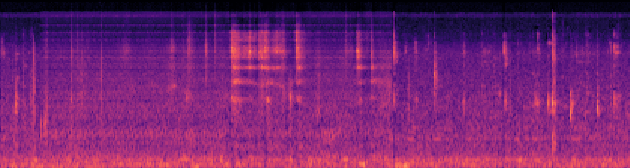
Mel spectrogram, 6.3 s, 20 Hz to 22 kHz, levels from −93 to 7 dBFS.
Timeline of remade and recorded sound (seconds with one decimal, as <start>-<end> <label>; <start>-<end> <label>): 0.0-0.4 recorded; 0.4-3.9 remade; 3.9-6.3 recorded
